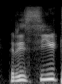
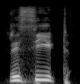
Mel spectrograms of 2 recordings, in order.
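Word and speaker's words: receipt: पढ़ते हैं भाई मेरे रिसीप्ट पढ़ते हैं रिसीप्ट ठीक है इस रिसीप्ट को पढ़ पढ़ते टाइम भी बहुत सारे लोग गलतियां करते हैं। और पहली चीज दूसरी चीज कि इस पे स्पेलिंग में बहुत सारी गलतियां होती हैं। क्या होती है भाई? आर ई सी ई आई पी टी रिसीट आर ई टी ई आई पी टी रिसीट होती है।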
